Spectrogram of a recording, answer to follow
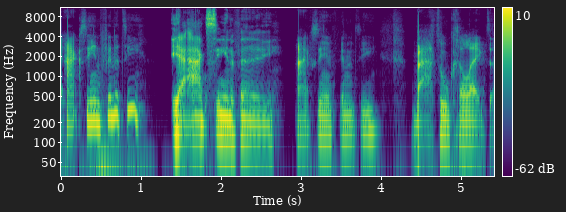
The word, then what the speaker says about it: Axie: ax how do you say axe infinity yeah axe c infinity actually infinity battle collect urn um and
